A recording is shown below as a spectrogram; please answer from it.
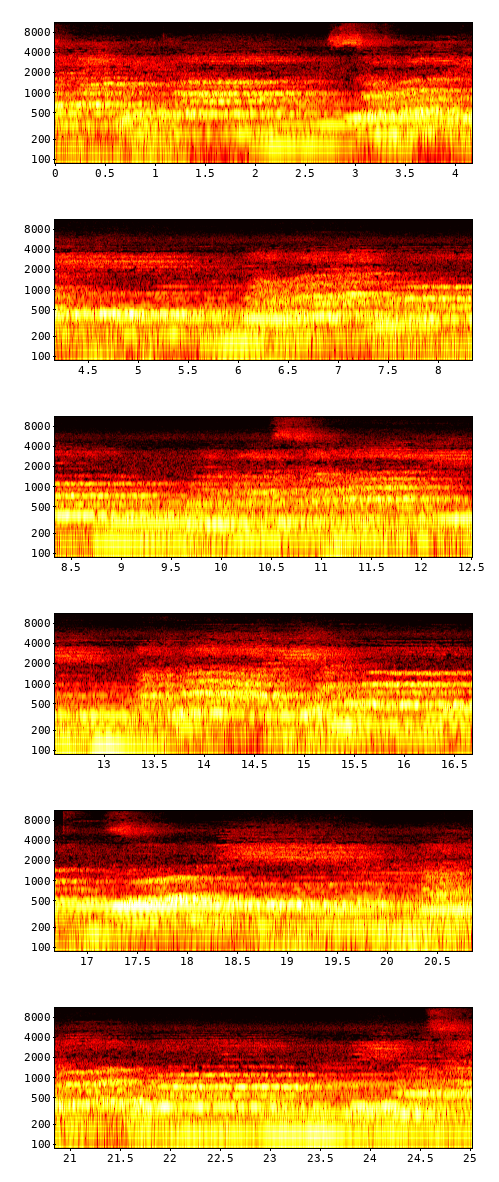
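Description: Mixed choir of men, women and children singing a hymn to electronic keyboard accompaniment, in long held phrases that break every few seconds.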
